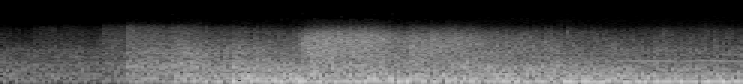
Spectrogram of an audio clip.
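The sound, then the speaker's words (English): A film explosion blasts a crater in a road and strikes a transmitter tower, producing a dense, continuous rumbling roar that jumps in loudness early on and sustains heavily to the end. “Suddenly, an explosion stops them, and another blows a crater in the road that the truck falls into. An explosion hits the transmitter tower, which breaks and tumbles onto the rooftop.”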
